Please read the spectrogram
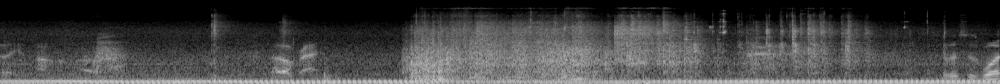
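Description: A steady low engine hum runs throughout. About four seconds in, a loud rush of hissing noise lasts around three seconds. After it come scattered sharp metallic clinks as a steel load chain and grab hook are handled.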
